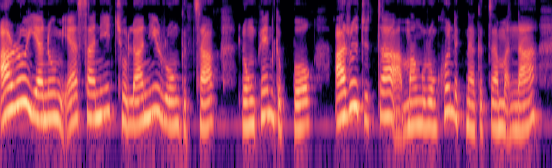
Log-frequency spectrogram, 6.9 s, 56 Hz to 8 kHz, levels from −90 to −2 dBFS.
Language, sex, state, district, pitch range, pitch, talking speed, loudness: Garo, female, Meghalaya, West Garo Hills, 195-260 Hz, 215 Hz, 130 wpm, -19 LUFS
